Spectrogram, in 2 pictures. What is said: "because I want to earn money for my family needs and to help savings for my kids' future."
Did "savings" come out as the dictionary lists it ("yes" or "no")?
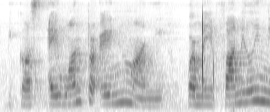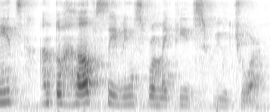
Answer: no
